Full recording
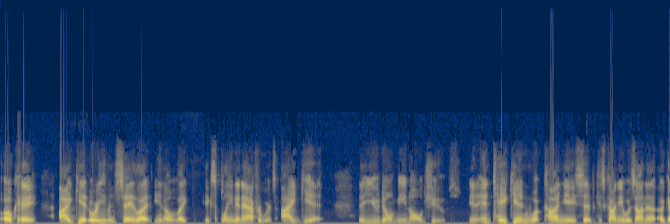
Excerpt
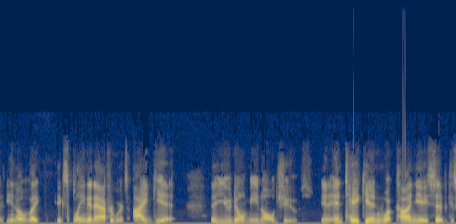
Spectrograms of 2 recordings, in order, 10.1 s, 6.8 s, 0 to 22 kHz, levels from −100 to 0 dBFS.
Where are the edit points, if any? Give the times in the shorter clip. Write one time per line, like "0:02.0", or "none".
none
